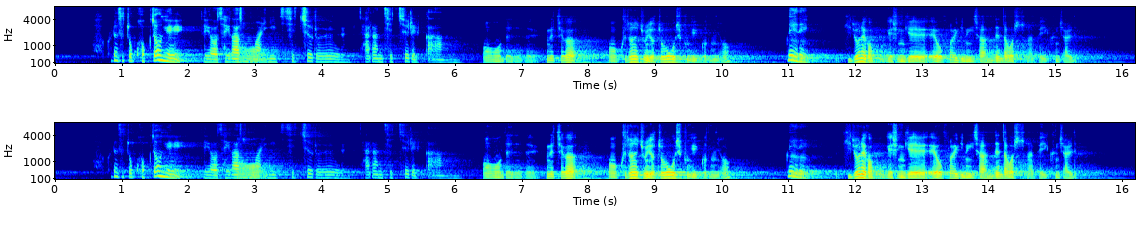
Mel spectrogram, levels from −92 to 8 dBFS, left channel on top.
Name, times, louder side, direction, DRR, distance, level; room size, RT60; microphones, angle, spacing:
voice 1, 1.5-1.9 2.2-3.3 3.7-4.4 4.6-5.9 11.0-11.3, left 4 dB, 90° left, 19 dB, 0.7 m, -37 dB
voice 2, 2.7-3.1 6.4-7.8 8.3-10.1 11.0-11.3 11.9-15.3, right 3 dB, 45° right, 17 dB, 0.7 m, -32 dB
28.5 x 26.5 x 7.2 m, 2.3 s
head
